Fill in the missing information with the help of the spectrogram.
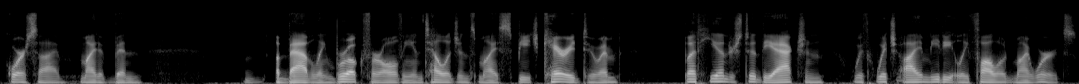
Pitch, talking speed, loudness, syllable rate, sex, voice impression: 100 Hz, 165 wpm, -24 LUFS, 5.3 syllables/s, male, masculine, adult-like, slightly refreshing, sincere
